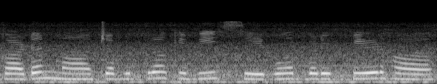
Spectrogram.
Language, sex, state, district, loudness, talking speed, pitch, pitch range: Hindi, female, Chhattisgarh, Raipur, -13 LUFS, 150 wpm, 255 Hz, 245-270 Hz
